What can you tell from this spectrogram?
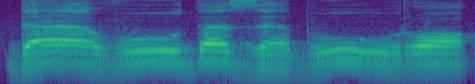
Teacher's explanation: وقف کی صورت میں دو زبر کی تنوین الف سے چینج ہوتی ہے تو وقف کی صورت میں سے ہم پڑھیں گے داوود زبورا۔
